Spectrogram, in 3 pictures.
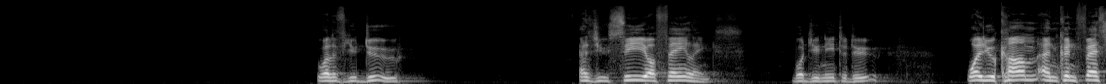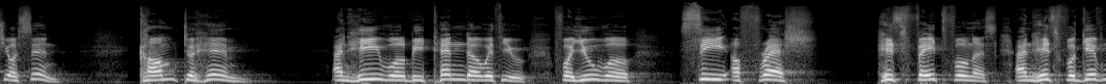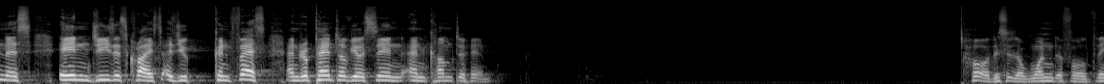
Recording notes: recorded live at Grace Community Bible Church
